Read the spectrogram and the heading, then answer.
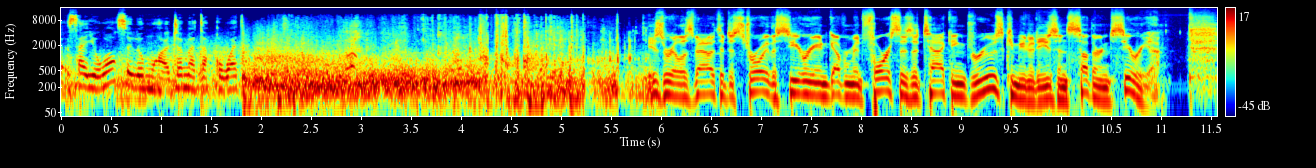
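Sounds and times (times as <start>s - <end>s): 
speech: 0.1s - 4.3s, 5.9s - 11.5s
Israeli airstrike explosion on Syria's Defense Ministry in Damascus: 0.5s - 6.2s
rough roar after the airstrike blast: 1.0s - 5.9s.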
